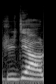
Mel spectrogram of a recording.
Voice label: "zhi2jiao1", Chinese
